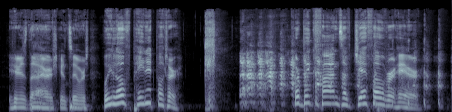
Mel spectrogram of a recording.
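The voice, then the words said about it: Irish accent like Lucky Charms leprechaun. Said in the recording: “That's a pretty good accent. ... It's the guy from Lucky Charms is what you're doing. ... it's a great impression ... You sound like a leprechaun.”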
